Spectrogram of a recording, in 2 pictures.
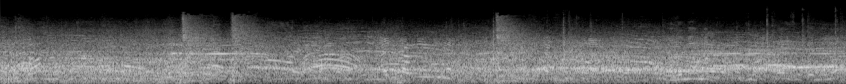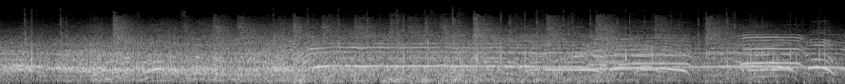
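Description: Young men shout and call out to each other nearby, outdoors.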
